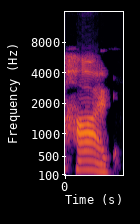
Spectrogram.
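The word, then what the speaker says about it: hurt: Have a हार्ट। Have a हार्ट। हार्ट। ठीक है? इसे लंबा प्रोनाउंस करेंगे। जो दूसरा होता है एच यू आर टी वो हर्ट होता है।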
